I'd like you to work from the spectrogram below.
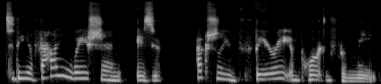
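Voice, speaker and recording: A woman speech coach explaining her methods in a measured, explanatory way during a conversational interview. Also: on the high side, sing-song, bright, forceful tone, no room sound, poor audio. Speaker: speech coach and accent specialist.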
